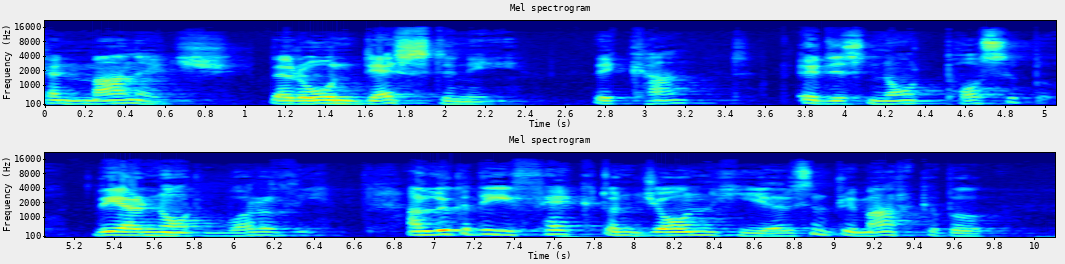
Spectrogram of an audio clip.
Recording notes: recorded at North Harris Free Church on the morning of Sunday, 17th September 2023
